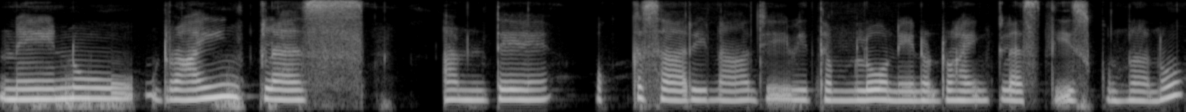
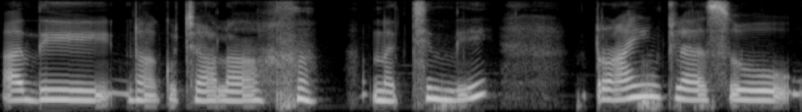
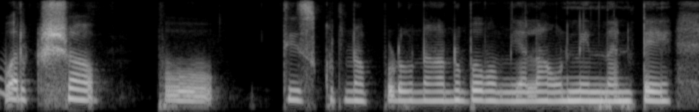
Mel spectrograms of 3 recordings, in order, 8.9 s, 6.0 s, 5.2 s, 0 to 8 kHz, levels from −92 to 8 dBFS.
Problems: none marked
